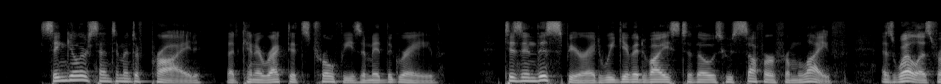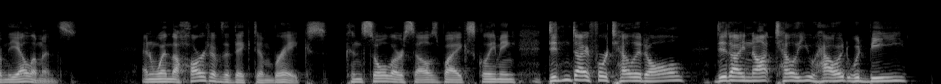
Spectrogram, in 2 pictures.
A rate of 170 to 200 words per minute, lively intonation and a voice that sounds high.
No: average, 180 wpm; wide, 7.4 semitones; low, 120 Hz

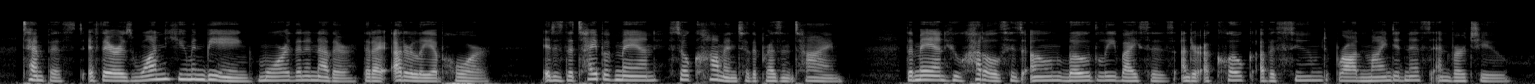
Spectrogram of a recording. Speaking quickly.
No: average, 170 wpm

